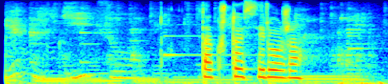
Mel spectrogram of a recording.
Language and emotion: Russian, neutral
